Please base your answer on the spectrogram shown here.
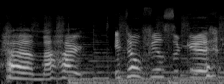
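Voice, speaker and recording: A woman voicing a cranky old woman who huffs and puffs and shouts breathlessly between words. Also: high voice, measured pace, over music. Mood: ranting. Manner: huffing and puffing, breathless shouting. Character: wheezing cranky old woman chasing a boy.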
